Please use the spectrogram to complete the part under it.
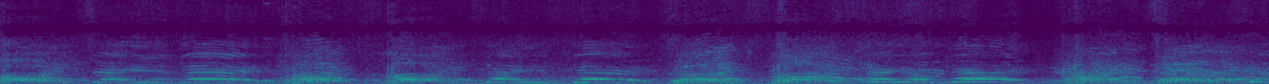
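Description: Protest crowd chanting and shouting in New York during summer unrest. Loud, many-voiced bursts rise and fall in a repeated chant rhythm, with raw yelling in between.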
